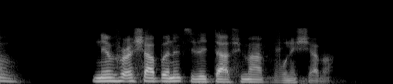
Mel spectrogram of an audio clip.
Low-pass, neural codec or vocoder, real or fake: 5.4 kHz; codec, 16 kHz, about 1 kbps, DyCAST, with the encoder's durations; fake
